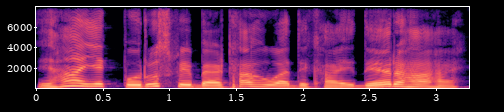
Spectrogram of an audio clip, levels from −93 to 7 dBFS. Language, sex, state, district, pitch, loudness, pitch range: Hindi, male, Jharkhand, Ranchi, 175 Hz, -13 LUFS, 145-200 Hz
